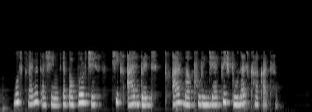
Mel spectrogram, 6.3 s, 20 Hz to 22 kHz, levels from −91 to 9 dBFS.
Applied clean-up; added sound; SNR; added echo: neural mask model DeepFilterNet 3.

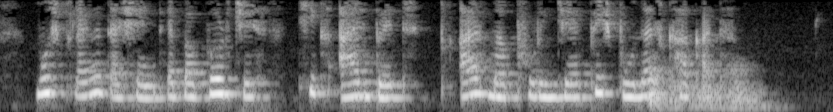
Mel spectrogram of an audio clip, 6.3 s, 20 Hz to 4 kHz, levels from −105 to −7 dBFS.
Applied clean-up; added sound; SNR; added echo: none; none; none; none.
